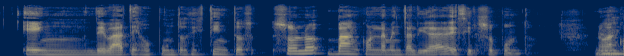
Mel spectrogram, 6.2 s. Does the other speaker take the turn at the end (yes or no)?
no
